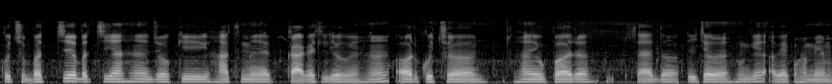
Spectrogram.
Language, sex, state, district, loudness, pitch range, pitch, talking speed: Hindi, male, Chhattisgarh, Balrampur, -24 LUFS, 110-125 Hz, 115 Hz, 145 wpm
